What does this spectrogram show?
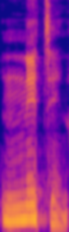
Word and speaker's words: knitting: وكا examples كيف ما كتشوفوا عندكم ولا عندنا قدامنا morning، اوكي morning، ولا for example knitting، اوكي knitting، هذيك ال kn كتنطق ن، اوكي knitting، وحتى ال ng نقولوا knitting.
